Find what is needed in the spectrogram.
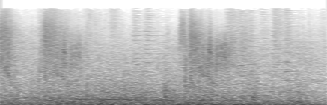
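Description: Sound-effect explosions hitting a warship's hull in a space battle: several heavy booms over a continuous deep rumble, with music underneath.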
